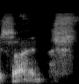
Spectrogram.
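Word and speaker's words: Cine: Is it Sign? Is that how we pronounce it? Louis Sign. Okay. And I'd look at it and say Sign. Yes.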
